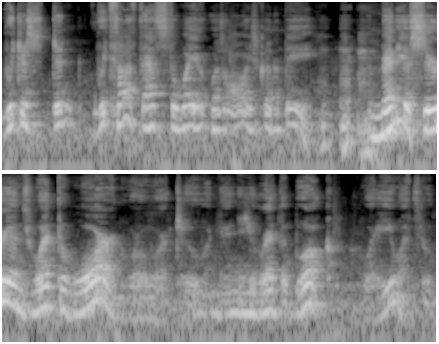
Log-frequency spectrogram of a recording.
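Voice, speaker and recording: A man with an American accent, high in pitch, speaks at a moderate pace with very wide pitch swings, amid noticeable background noise and audible room echo. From US Midwest, Chicago. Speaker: family historian guest. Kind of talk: interview storytelling.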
